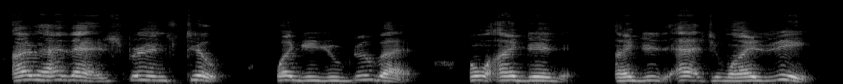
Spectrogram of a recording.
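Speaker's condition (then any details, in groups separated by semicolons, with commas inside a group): Cerebral palsy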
